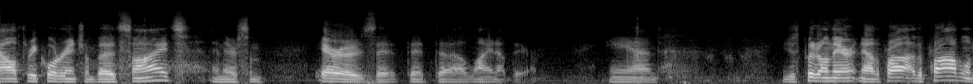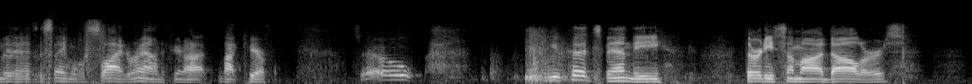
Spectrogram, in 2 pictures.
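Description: Call bitrate drop from 9.72 s to the end: everything above 6 kHz vanishes and the audio turns coarse and watery, which fits an encoder cut to about 8 kbps.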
